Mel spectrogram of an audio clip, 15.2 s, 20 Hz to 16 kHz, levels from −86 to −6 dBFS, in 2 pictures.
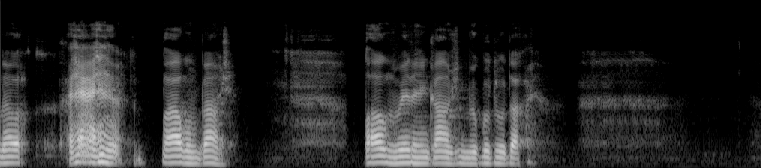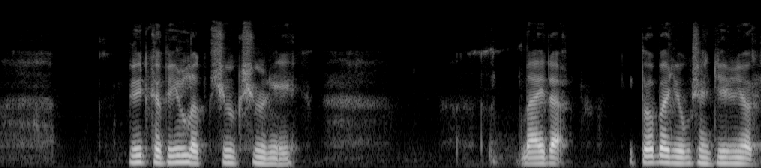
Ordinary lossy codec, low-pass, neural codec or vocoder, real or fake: none; 9.9 kHz; autoencoder, 22.05 kHz, a latent of 192 numbers a frame, VITS, trained on one speaker; fake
